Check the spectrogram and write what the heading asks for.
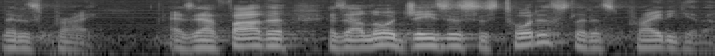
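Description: A man leading a church congregation in prayer, reciting calmly and steadily, with the long echo of a large church hall around him. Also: medium pitch, a little fast. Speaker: service leader. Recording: long church hall reverb, faint hum.

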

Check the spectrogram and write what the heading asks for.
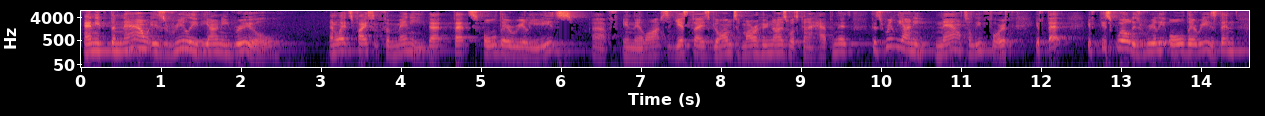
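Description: Middle-aged male preacher, relaxed conversational sermon delivery, voice a touch higher than usual, frequent restarts. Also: normal speed. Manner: conversational, repeats words when starting sentences. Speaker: pastor.

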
